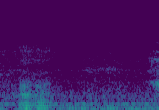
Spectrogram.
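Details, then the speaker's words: Pet dog sleeping curled between her owner's legs in the lap, snoring: a quiet, low rumbling breath, a single soft snore. "ha buscado el rincón así meterse entre mis piernas y está privada roncando"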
